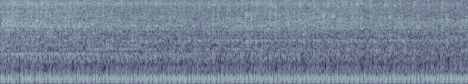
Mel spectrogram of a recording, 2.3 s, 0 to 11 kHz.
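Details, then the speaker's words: Ford EF wagon, 277,000 km, running on gas (LPG). Deep steady idle rumble with a fast faint puffing tick; runs clean apart from an exhaust leak. "run super clean though got a bit of an exhaust leak it is on gas which kind of sucks"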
